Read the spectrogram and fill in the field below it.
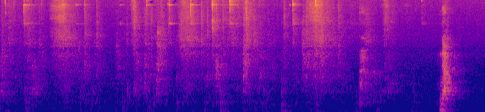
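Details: Georgi the bulldog barks indoors while jumping around to pester Kuba, an American Bulldog trying to sleep; short sharp yips and barks come in quick irregular bursts, with scuffling between them and one louder bark near the end.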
